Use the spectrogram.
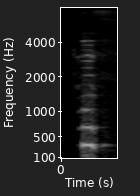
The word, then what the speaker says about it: tous: Et puis souvent, au masculin, on va le prononcer le S.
